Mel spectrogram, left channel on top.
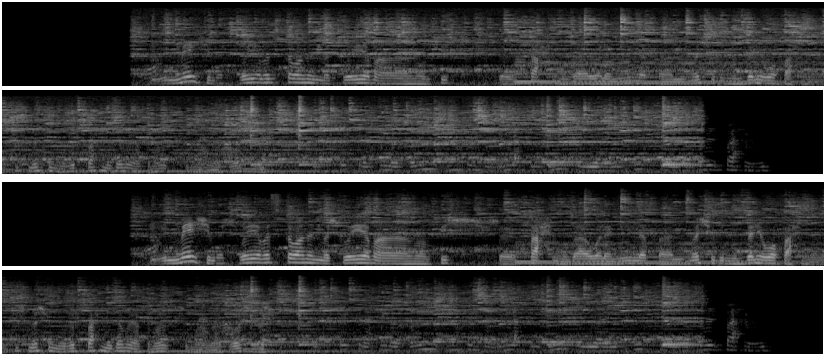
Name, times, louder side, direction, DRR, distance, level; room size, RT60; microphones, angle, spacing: sound 1, 1.3-15.2, left 6 dB, 20° left, 1.0 m, -33 dB
voice 1, 1.5-10.9, right 4 dB, 60° right, 0.4 m, -37 dB
sound 2, 5.1-13.5, left 2 dB, 85° left, 0.9 m, -46 dB
voice 2, 9.9-11.0 11.3-15.8, equal, 20° right, 1.2 m, -47 dB
8.6 x 3.0 x 4.0 m
head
